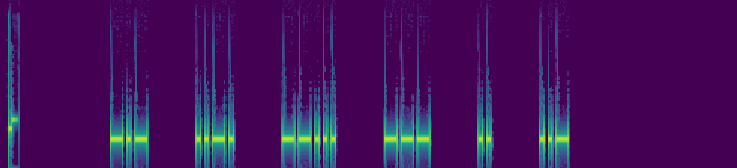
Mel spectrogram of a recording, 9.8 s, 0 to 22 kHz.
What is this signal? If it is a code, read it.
Morse code, heard as a keyed tone, about 22 wpm, spaced as for 10 wpm, 700 Hz. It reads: KF7OIU
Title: USA Call Signs - 6 Characters - 4x Character Spacing - 22wpm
